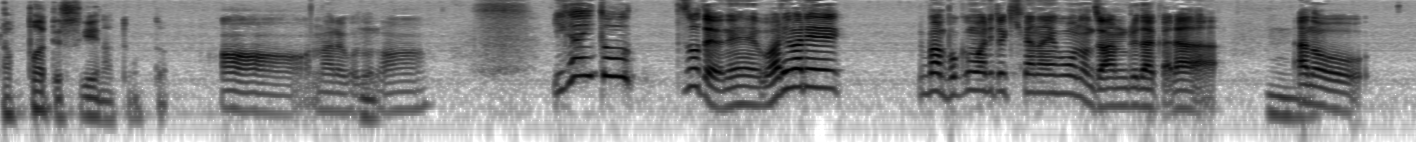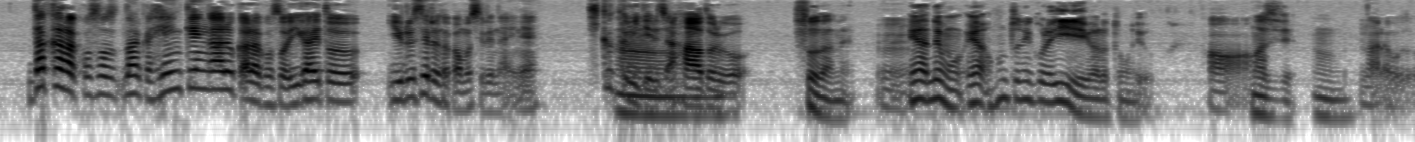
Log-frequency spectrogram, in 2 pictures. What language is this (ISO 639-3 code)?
jpn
